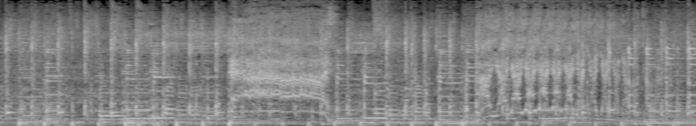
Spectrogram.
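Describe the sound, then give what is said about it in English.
A large crowd screams and cheers loudly, the roar swelling and staying dense over pounding, rhythmic music for the whole stretch. “Come on, scream.”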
